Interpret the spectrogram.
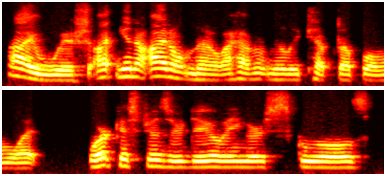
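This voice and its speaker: Older woman, interview guest, low voice, reflective anecdotes, dull muffled sound. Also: normal speed, no room sound. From suburban Philadelphia. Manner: reflective, anecdotal, with restarts and quoted dialogue. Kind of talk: storytelling interview answers.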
